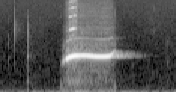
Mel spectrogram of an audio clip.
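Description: A single sharp, steady whistle blast imitated by a voice, loud and close, lasting under half a second in otherwise near silence, mimicking an umpire's whistle at an Australian football match.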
